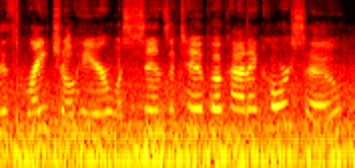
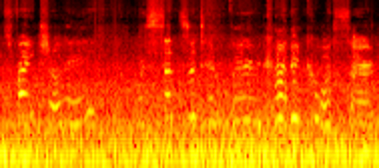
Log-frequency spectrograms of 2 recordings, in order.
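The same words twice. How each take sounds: First: It is said in a country accent. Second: It is said in a British accent.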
